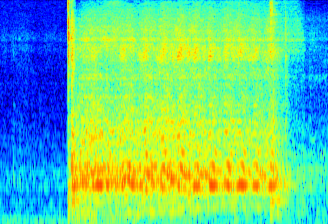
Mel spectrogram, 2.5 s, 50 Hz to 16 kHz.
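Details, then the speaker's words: 1987 Dodge W150 cranks about a second and a half with no firing or catch; owner suspects a bad ignition coil, possibly the ignition box, not confirmed. "Nothing at all. So, alright, you can stop. So, wondering if that's the coil that's messed up, or maybe somehow, some way, some crazy way that the box went bad."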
